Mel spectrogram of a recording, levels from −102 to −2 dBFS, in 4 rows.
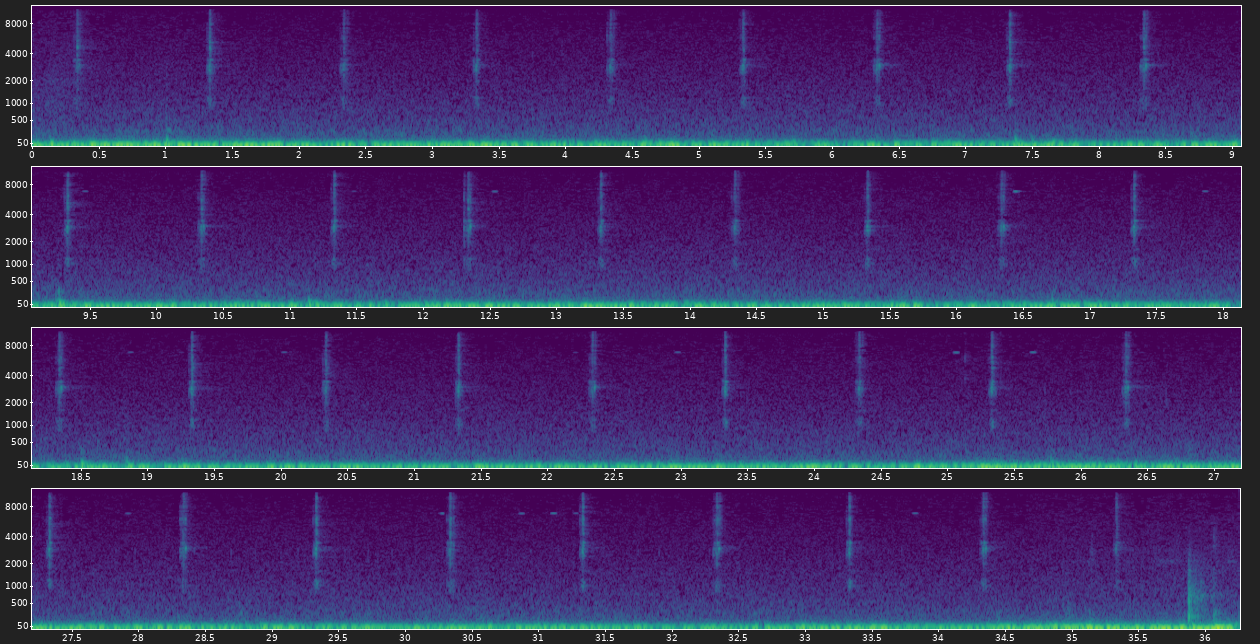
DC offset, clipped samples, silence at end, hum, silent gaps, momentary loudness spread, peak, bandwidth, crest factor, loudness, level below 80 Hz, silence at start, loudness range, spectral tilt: under 0.1%; under 0.1%; 0 s; none; none; 6 LU; -20 dBFS; 6.4 kHz; 18 dB; -52 LUFS; -42 dBFS; 0 s; 4 LU; -5 dB/octave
